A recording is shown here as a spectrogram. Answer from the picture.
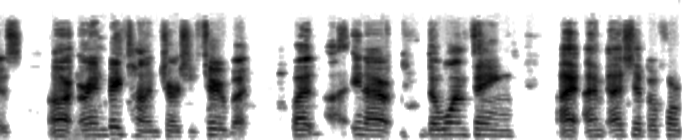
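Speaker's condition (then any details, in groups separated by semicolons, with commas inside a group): Cerebral palsy; from birth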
